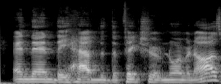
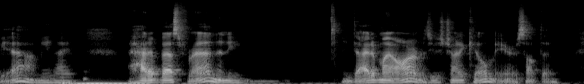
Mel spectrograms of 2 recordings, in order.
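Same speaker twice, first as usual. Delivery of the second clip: soft, totally deadpan delivery; 3 semitones lower, 7 dB quieter than usual. Describing a movie scene where Ned asks different Peters, as Tobey Maguire's Peter, mock-deadpan. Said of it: "Toby Maguire's Peter being so deadpan".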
